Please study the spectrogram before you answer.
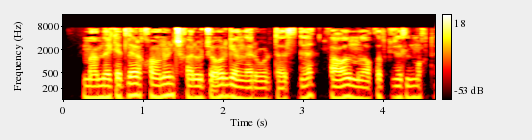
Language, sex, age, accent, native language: Uzbek, male, under 19, Samarqand, Uzbek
